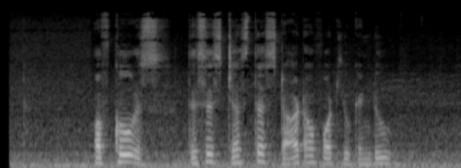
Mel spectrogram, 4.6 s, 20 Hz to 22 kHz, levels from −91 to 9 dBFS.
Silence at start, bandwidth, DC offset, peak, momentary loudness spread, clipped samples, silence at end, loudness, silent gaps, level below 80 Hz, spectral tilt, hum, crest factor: 0.1 s; 16 kHz; under 0.1%; -8 dBFS; 17 LU; under 0.1%; 0 s; -28 LUFS; none; -42 dBFS; -5.5 dB/octave; none; 20 dB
